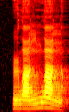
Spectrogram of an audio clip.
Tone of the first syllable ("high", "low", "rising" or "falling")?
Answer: rising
